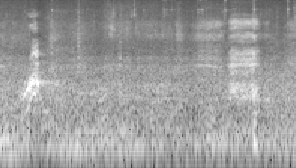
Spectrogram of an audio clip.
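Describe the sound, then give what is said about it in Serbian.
Dogs bark: a sharp yip near the start and another short burst of barking later, both over a steady background hiss. “Više ni ne čekaju da laju, sad već laju.”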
